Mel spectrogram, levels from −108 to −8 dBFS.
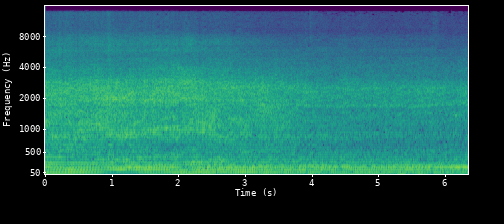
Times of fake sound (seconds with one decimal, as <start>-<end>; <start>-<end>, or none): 0.0-3.8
